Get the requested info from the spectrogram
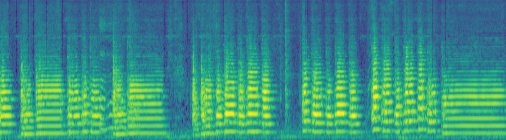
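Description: Slide trombone played solo: a few short phrases of separate notes with brief pauses between them and a couple of slides in pitch, ending on a long held note.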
